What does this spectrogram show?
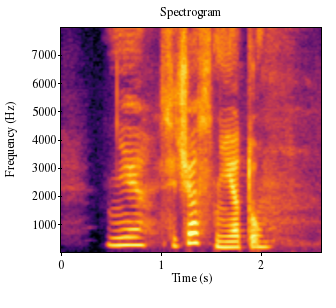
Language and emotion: Russian, sad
